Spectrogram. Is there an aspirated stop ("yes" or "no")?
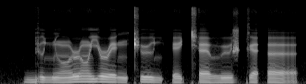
yes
